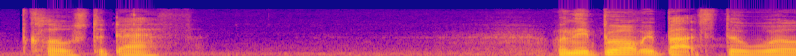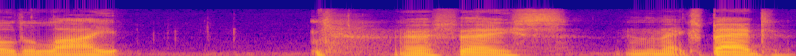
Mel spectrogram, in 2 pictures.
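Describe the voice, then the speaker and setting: A man playing a remorseful, tender former junkie, telling his story in measured rhyme in a poetic radio drama. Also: sits low, fairly bright tone, exaggerated voice. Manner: measured, rhyming, confessional storytelling.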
